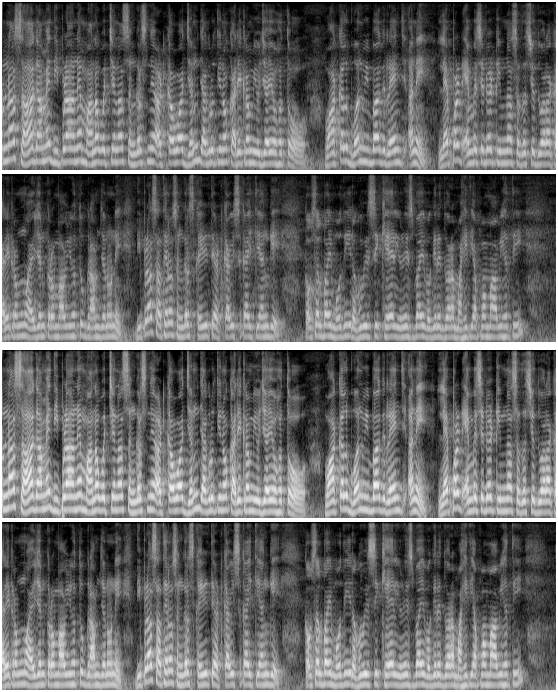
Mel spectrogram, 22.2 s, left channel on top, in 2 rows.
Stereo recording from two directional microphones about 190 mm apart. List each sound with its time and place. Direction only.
0.0 s a man's voice: 35° right (ahead or behind)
